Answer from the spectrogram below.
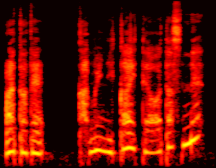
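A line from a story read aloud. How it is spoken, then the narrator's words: Whispering in ear. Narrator (Japanese): と耳元でささやく感じで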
